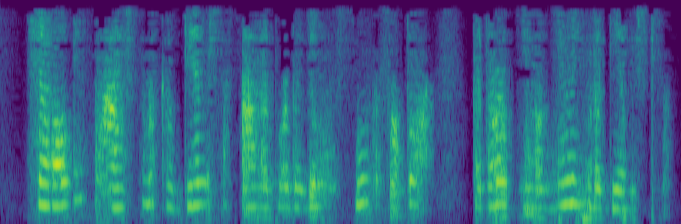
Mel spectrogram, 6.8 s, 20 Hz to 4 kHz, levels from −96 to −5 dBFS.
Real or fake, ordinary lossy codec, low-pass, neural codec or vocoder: fake; MP3, 16 kbps; 3.6 kHz; codec, 44.1 kHz, 0.9 kbps, DAC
